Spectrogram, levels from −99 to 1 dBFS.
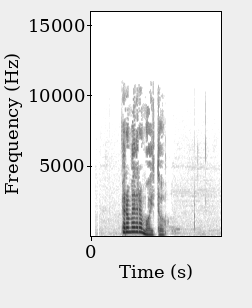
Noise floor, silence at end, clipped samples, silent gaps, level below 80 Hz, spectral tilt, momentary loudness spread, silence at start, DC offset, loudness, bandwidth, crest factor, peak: -67 dBFS; 1.15 s; under 0.1%; none; -76 dBFS; -6 dB/octave; 17 LU; 0.6 s; under 0.1%; -22 LUFS; 10.5 kHz; 22 dB; -2 dBFS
